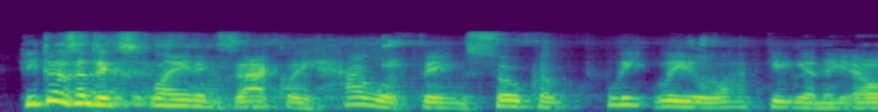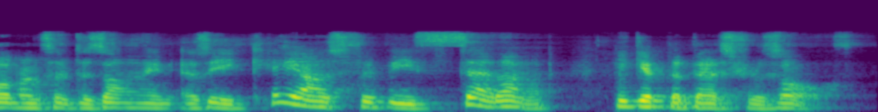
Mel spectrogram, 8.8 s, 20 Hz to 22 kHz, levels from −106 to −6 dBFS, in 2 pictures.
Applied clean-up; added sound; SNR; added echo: neural mask model DeepFilterNet 3.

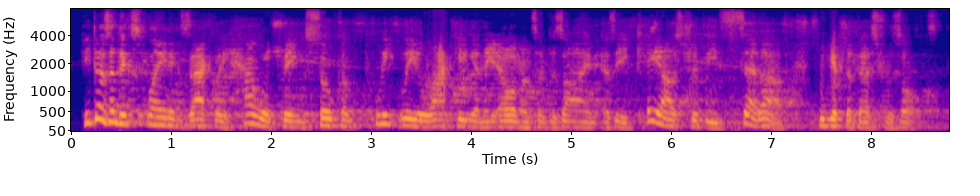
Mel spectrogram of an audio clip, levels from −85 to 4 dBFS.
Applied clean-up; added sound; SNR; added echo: neural separator model SepFormer DNS4.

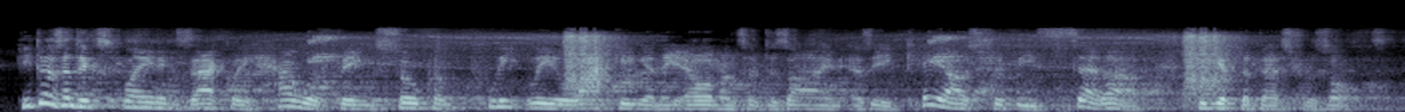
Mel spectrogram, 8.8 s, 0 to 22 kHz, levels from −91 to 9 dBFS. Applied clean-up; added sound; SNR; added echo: none; Drill; 11 dB; reverberation time 2.2 s.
